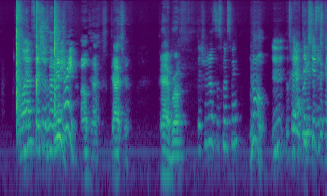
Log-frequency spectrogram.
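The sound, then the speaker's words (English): Three sharp hand claps come in a short burst mixed in with ongoing talk, the smacks crisp and fairly loud against the voices. “I guess because she has three claps.”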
